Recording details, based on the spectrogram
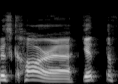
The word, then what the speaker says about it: Kara: They call her Kara throughout the whole movie. Her name is fucking Kara. Drove me nuts the entire movie. Her name is Kara. It's a short A, not a long A.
